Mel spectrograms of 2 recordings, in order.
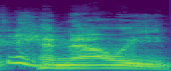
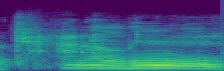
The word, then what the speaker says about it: cannellini: always say it wrong she always likes to say canelli beans and i'm like no they're cannellini beans but yeah they would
